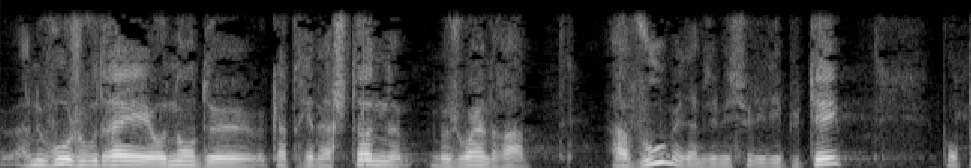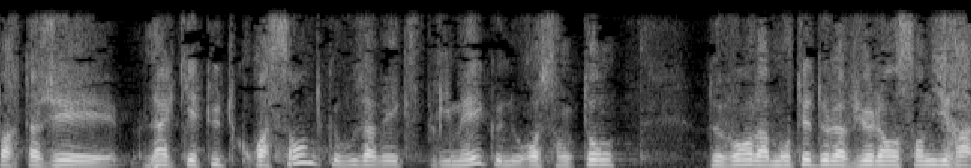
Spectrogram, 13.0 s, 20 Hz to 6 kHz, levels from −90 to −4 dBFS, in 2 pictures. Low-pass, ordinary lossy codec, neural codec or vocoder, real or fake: 5.4 kHz; none; none; real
